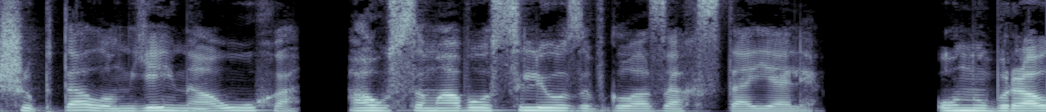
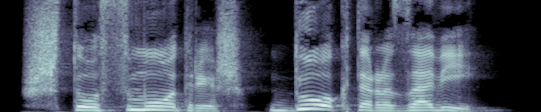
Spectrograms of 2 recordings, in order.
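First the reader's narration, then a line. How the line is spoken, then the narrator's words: Yelling. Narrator (Russian): Заорал он на молодую девушку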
